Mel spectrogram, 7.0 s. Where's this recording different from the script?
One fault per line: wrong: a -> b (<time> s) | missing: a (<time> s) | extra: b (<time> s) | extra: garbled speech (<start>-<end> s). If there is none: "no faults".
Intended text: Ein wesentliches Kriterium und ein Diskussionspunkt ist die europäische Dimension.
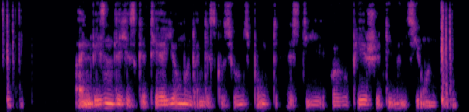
no faults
